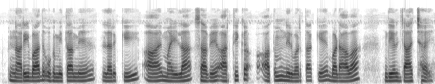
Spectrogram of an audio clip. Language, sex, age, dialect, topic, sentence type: Magahi, male, 60-100, Western, banking, statement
